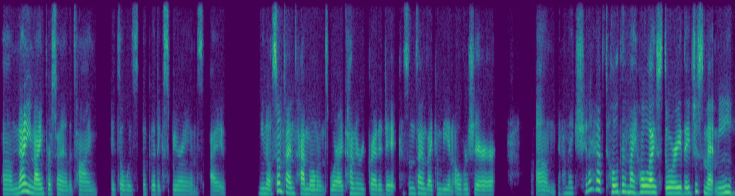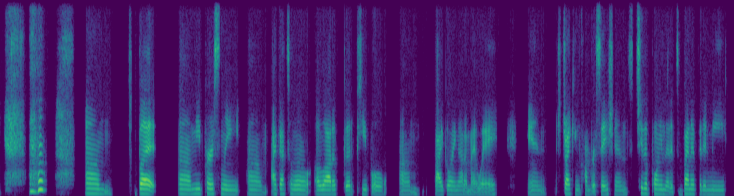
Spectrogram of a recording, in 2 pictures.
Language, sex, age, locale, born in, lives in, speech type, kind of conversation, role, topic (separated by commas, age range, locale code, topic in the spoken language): English, female, 30-34, en-US, United States, United States, conversation, unstructured, none, What is your go-to way to meet new people locally?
